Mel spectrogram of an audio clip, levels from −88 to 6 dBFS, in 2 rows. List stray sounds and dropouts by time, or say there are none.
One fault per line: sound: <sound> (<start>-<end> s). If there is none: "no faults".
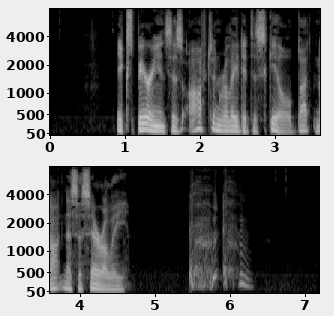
sound: cough (5.4-6.3 s)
